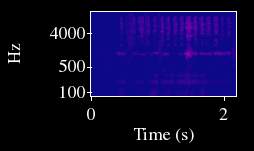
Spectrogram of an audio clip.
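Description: Near silence: faint steady electrical hum, with one faint click about one and a half seconds in.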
